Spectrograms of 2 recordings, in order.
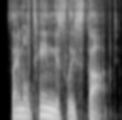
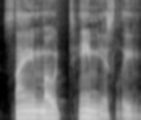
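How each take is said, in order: First: Said in the usual way. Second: Slowly sounding out Simultaneously syllable by syllable; slow careful pronunciation. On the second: Shown as a demonstration. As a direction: spell out Simultaneously slowly, one part at a time.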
